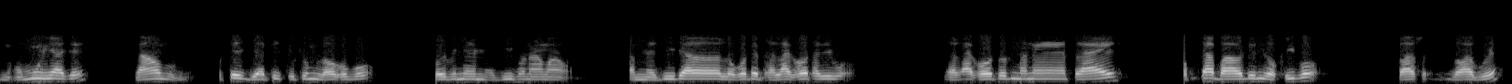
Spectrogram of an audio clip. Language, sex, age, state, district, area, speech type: Assamese, male, 60+, Assam, Charaideo, rural, conversation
